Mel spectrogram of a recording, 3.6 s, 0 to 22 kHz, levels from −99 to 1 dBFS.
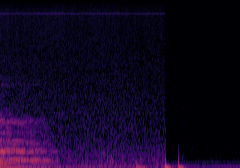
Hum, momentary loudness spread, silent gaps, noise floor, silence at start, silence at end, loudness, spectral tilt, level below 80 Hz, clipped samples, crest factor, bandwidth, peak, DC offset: none; 13 LU; none; -79 dBFS; 0 s; 0 s; -61 LUFS; -6 dB/octave; -64 dBFS; under 0.1%; 18 dB; over 20 kHz; -40 dBFS; under 0.1%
